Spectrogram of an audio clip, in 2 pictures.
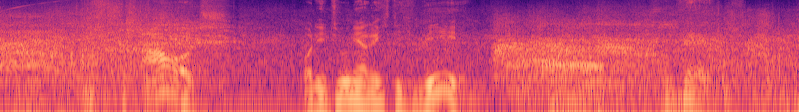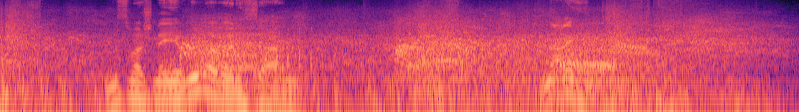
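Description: Crows screech and caw harshly.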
